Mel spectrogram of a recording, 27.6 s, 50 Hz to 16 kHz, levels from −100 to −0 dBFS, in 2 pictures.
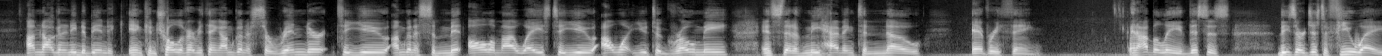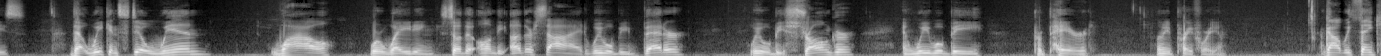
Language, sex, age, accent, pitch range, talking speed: English, male, 30-49, American, 120-150 Hz, 185 wpm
